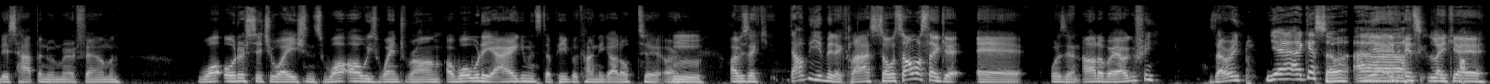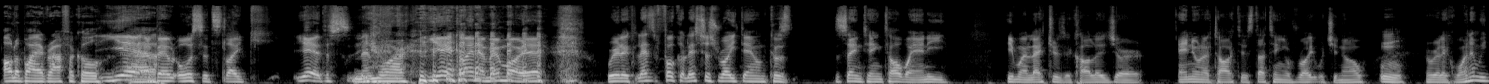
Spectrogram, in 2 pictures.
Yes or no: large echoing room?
no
